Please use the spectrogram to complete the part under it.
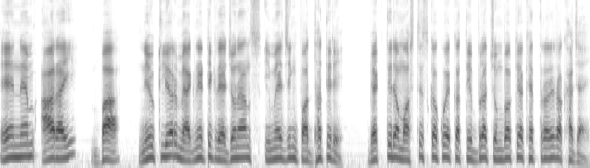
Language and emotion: Odia, neutral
